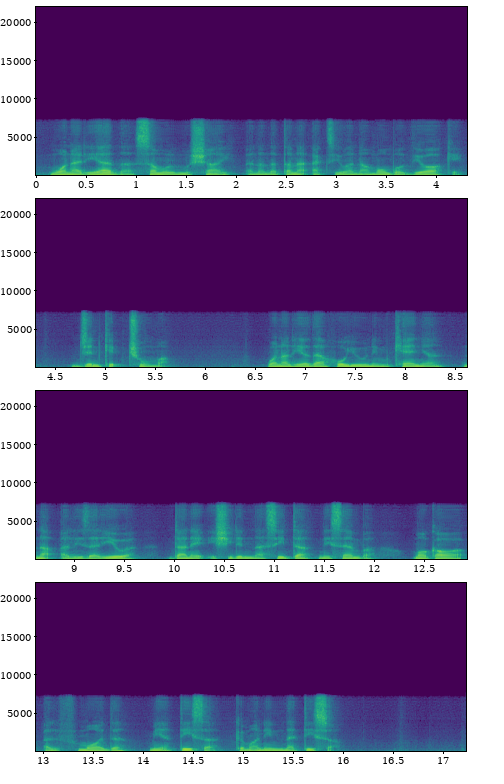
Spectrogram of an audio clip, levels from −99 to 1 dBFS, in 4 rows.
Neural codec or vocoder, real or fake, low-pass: codec, 16 kHz, 0.2 kbps, FocalCodec; fake; 7.2 kHz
